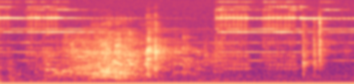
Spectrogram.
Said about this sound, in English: Phone ringing, sound effect.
